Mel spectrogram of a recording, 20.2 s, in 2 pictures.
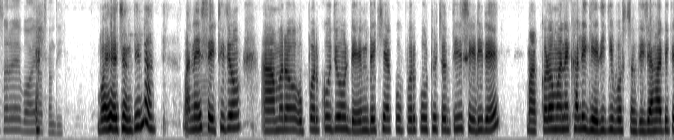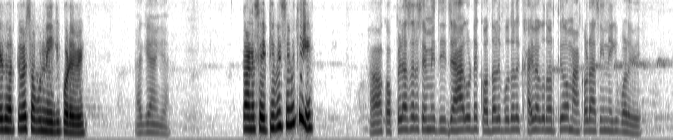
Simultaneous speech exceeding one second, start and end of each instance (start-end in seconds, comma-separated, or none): none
